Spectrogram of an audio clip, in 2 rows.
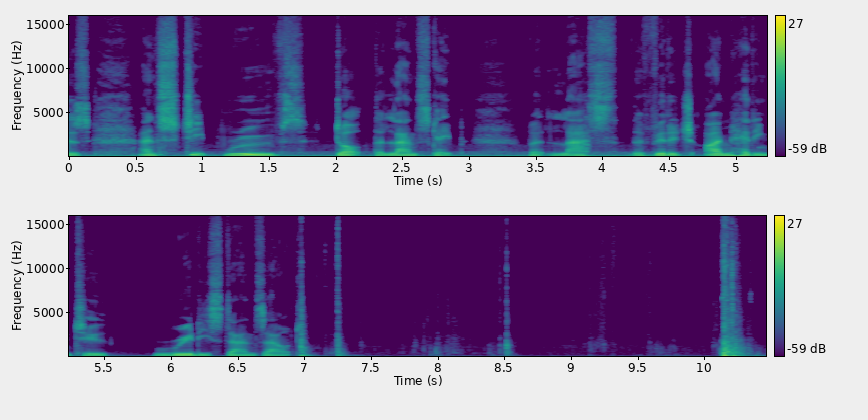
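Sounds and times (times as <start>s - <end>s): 
speech: 0.0s - 7.1s
faint clicks and rustles: 7.0s - 10.0s
car door slamming shut at the village entrance in the French Pyrenees: 10.1s - 10.4s.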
